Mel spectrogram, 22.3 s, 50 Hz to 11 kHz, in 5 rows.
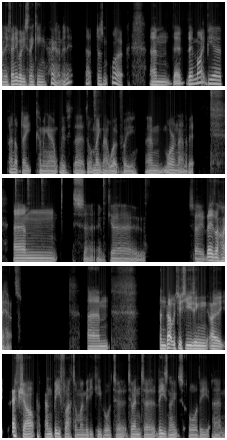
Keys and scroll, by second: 5.5 6, 8.3 5, 10.7 6, 11.5 5, 14.9 Escape.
